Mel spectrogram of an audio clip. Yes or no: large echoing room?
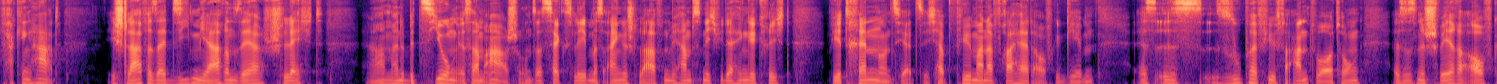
no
